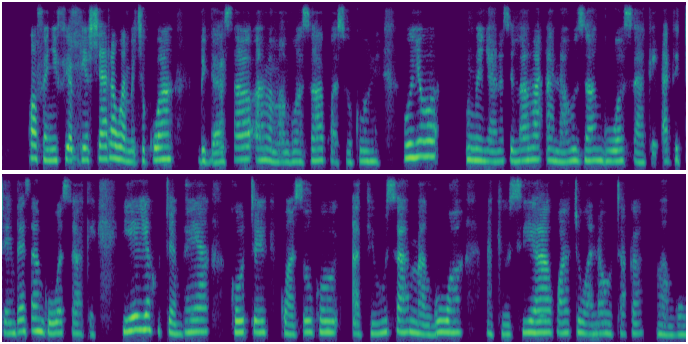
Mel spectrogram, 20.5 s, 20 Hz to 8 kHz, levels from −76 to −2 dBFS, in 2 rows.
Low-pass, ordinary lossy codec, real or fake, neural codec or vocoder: 7.2 kHz; Opus, 32 kbps; fake; codec, 44.1 kHz, 2.6 kbps, DAC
